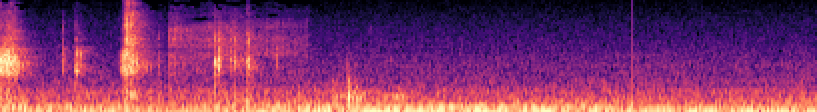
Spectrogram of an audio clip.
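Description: A wooden match struck on a matchbox: a short scrape and a sharp strike about half a second in, then a brief hiss as it catches, over a steady low background rumble.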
